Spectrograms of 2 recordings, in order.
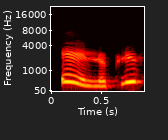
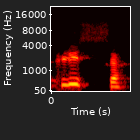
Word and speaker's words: plus: gens qui gagnent le plus ces gens qui gagnent parce que nous avons un verbe on va étudier on va prononcer le s alors c'est des gens qui gagnent le plus mais il travailla plus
